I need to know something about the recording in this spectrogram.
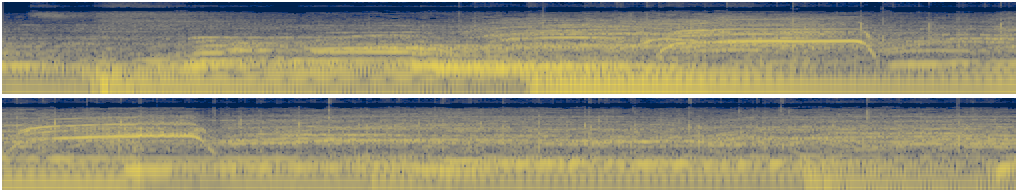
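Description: A male and a female singer performing a duet into microphones over sustained instrumental backing, heard from the audience in a large hall. A few seconds in, high audience squeals and whoops rise over the music twice.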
